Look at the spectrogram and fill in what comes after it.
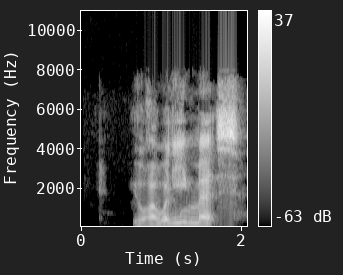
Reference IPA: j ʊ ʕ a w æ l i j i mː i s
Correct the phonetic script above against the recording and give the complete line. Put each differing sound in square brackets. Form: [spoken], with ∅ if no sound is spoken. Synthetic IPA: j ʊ [ʁ] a w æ l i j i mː [æ] s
